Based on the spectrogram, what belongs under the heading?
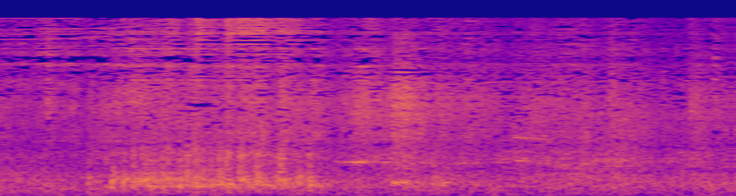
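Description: Loaded BRNA bogie flat wagons carrying rails rolling past close by, their wheels running on the track in a steady heavy rumble that swells about a second in and eases after two and a half seconds. A few brief high tones come through near the middle.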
